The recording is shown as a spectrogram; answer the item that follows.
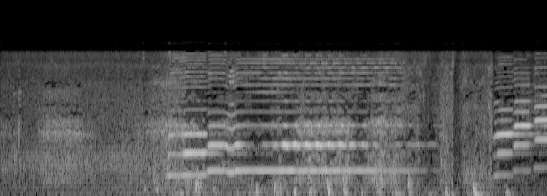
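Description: Harmonica music: a slow tune of long held reedy notes comes in about two and a half seconds in. One note is bent down and back, and a new phrase starts near the end. Before the tune, only a quiet stretch of low noise.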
